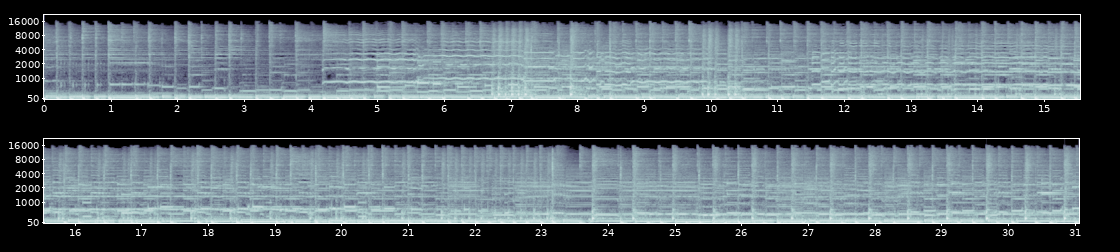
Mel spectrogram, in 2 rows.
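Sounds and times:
drum kit: 0:00.0 - 0:31.0
electric guitar: 0:00.0 - 0:31.0
stepping bass line: 0:00.0 - 0:31.0
wavering lead melody: 0:01.2 - 0:31.0.

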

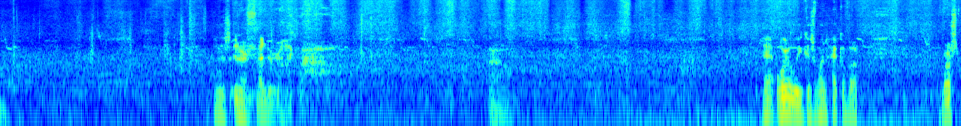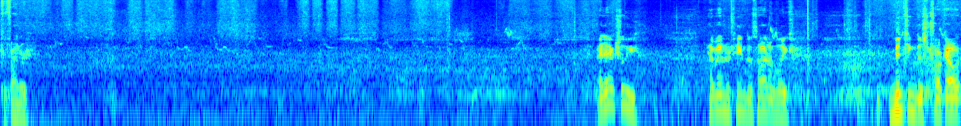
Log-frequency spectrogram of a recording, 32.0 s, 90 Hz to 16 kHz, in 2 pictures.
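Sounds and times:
cloth rag scrubbing: 0:02.6 - 0:26.8.

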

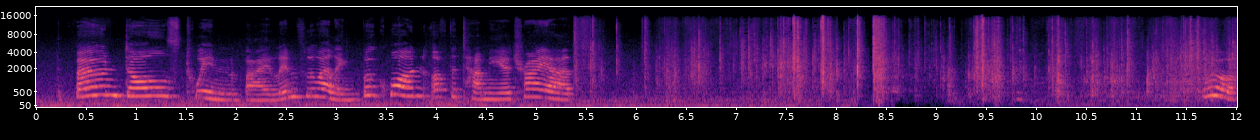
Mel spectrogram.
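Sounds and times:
padded envelope crinkling: 0:05.4 - 0:12.0.

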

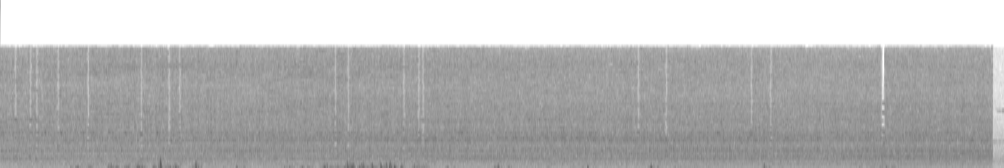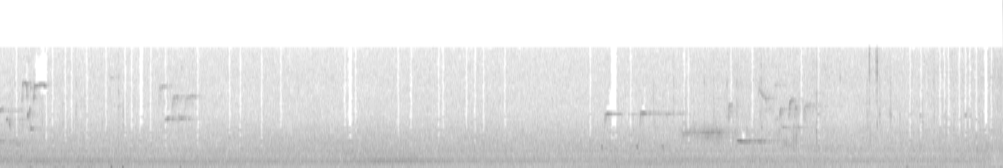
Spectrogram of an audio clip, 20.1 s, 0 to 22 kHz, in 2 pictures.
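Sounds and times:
diesel engine idling: 0:00.0 - 0:10.0
wind buffeting microphone: 0:00.0 - 0:11.5.

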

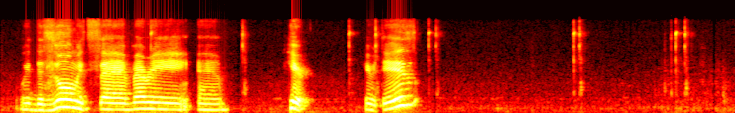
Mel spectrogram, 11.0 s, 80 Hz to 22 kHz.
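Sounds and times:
faint computer clicks: 0:08.6 - 0:08.8, 0:10.0 - 0:10.4.

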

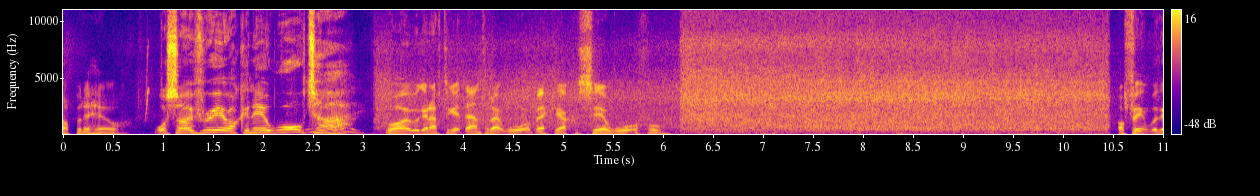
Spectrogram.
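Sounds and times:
small waterfall rushing: 0:02.5 - 0:10.5
stream cascading over rocks: 0:02.5 - 0:10.5.

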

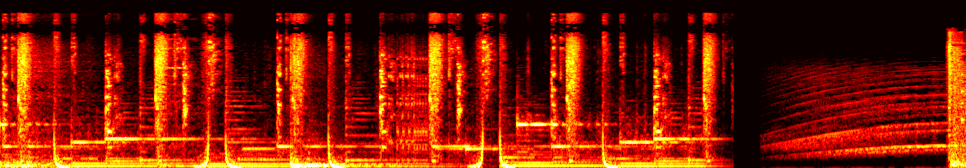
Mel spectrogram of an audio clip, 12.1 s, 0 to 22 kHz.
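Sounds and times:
electronic music: 0:00.0 - 0:09.1
rising synthesized tone: 0:09.5 - 0:11.9.

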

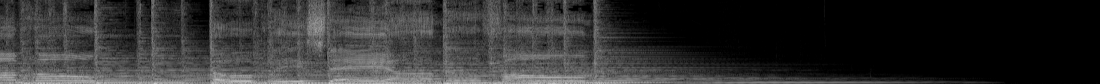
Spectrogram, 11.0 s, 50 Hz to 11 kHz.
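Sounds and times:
acoustic guitar strum ringing: 0:00.0 - 0:09.6.

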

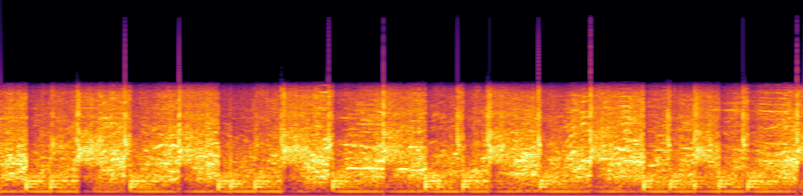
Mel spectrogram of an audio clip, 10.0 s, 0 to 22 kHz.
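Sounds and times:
drum strikes: 0:00.0 - 0:10.0.

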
